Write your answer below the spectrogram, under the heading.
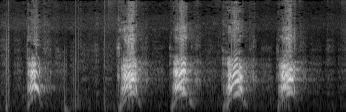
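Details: Female Dobermann barking: five deep, gruff barks, the first alone, then four spaced about half a second apart, each short and forceful, with a quiet room otherwise.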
